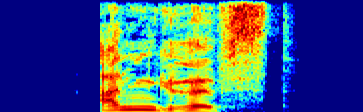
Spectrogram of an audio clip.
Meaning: second-person singular dependent preterite of angreifen
- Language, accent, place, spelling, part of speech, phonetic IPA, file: German, Germany, Berlin, angriffst, verb, [ˈanˌɡʁɪfst], De-angriffst.ogg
